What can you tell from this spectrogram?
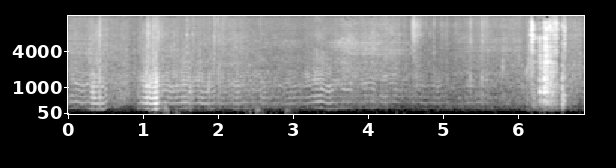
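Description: Honeybees buzzing at the hive entrance, a wavering hum that swells briefly about a second in as a bee passes close. Near the end comes a short metallic clatter as the toothed metal entrance strip is handled.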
